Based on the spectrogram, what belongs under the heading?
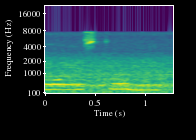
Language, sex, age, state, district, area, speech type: Telugu, female, 18-30, Andhra Pradesh, Krishna, urban, spontaneous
